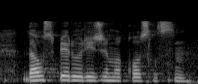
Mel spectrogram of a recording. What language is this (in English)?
Kazakh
